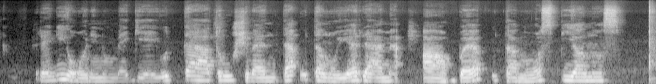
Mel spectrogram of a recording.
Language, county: Lithuanian, Vilnius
